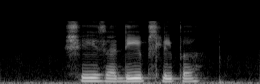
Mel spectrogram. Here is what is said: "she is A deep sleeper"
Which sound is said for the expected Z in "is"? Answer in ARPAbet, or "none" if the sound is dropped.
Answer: Z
